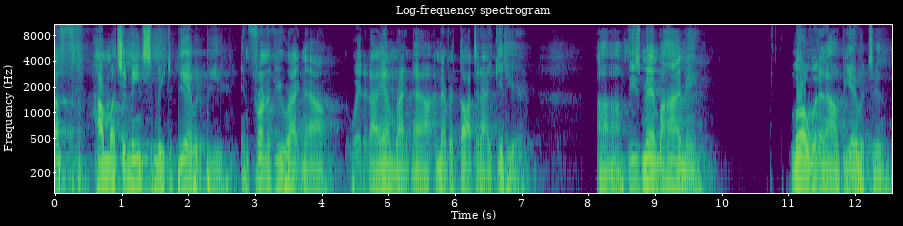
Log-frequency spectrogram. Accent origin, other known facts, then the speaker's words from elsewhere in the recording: Aurora, Illinois, United States; Yes. I'm 40 years old. I'm from Aurora, Illinois, born and raised.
